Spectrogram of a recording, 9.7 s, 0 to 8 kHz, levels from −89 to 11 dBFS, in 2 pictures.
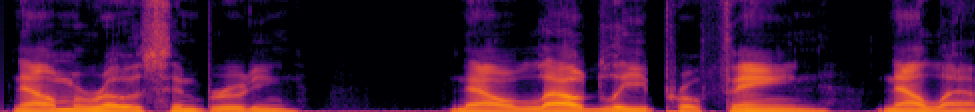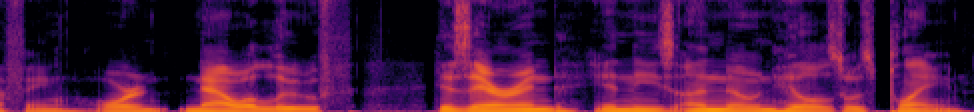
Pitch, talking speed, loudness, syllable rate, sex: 105 Hz, 125 wpm, -19 LUFS, 3.8 syllables/s, male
